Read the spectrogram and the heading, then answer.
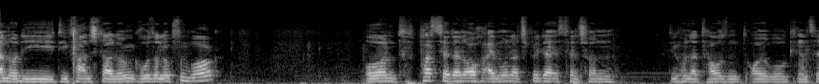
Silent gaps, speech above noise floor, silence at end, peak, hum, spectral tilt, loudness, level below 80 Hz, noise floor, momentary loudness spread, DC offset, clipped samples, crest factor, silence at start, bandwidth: none; 24 dB; 0 s; -2 dBFS; none; -5.5 dB/octave; -22 LUFS; -42 dBFS; -46 dBFS; 9 LU; under 0.1%; under 0.1%; 22 dB; 0 s; 10.5 kHz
